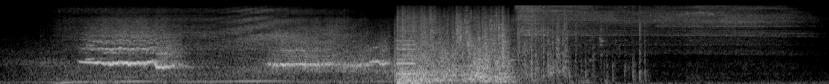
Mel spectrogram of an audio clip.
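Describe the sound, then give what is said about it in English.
A car's tires squeal in a drawn-out skid, then a sudden loud crash as the car hits a pillar, with crunching, shattering debris that rattles and fades away. “Well, she couldn't have taken out that pillar better or the car better, could she?”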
